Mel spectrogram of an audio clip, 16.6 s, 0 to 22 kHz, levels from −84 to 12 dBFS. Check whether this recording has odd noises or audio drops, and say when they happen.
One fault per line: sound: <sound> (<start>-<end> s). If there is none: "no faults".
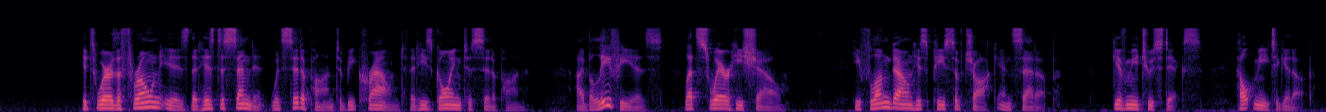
no faults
